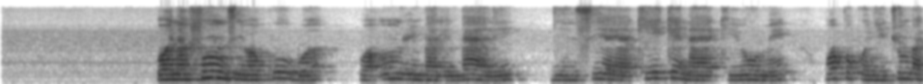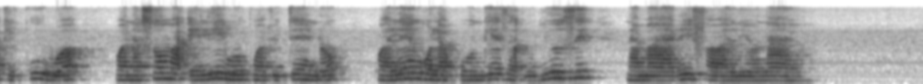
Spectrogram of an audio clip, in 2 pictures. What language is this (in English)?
Swahili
